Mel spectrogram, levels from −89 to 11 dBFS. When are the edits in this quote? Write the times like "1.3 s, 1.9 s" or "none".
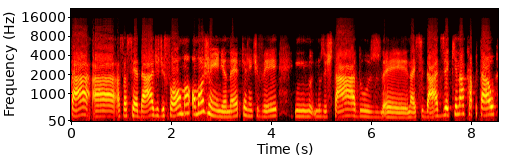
3.4 s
